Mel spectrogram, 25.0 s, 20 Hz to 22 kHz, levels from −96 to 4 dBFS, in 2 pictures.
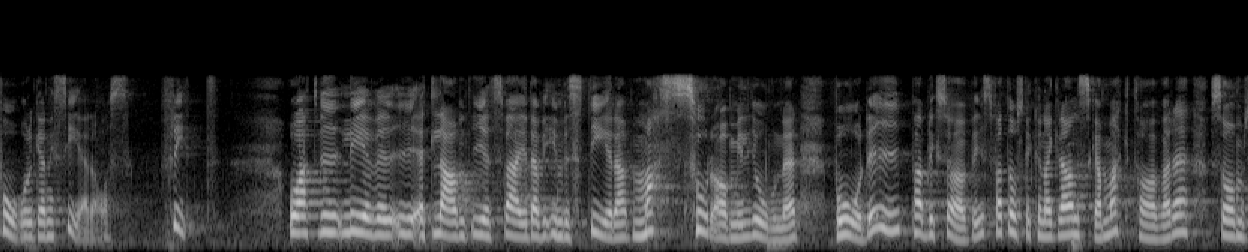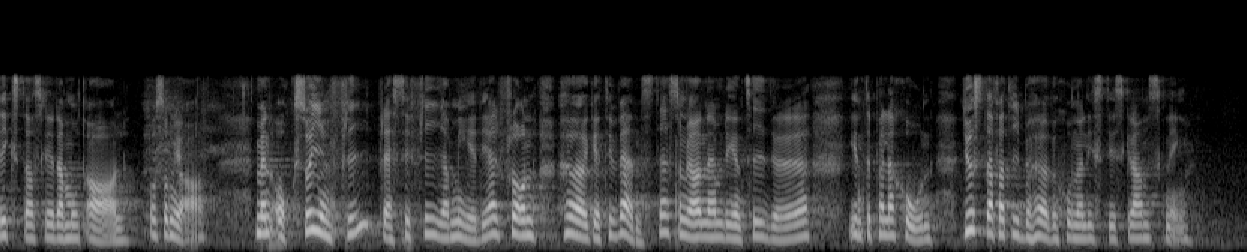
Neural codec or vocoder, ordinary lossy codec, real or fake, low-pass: none; none; real; 7.2 kHz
